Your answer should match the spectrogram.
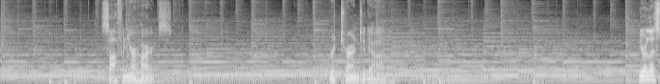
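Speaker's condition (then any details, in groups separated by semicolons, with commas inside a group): No condition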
